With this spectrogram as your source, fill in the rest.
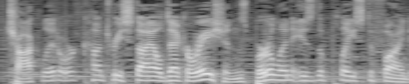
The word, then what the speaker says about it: Berlin: places in Amish Country Berlin and yes that's the right way to pronounce it Berlin once a small Berg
